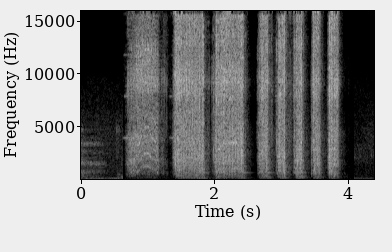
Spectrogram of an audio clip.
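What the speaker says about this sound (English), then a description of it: "I ended up pre-drilling these two so that it didn't split" A power drill whines in a long burst, then another, followed by several short rapid trigger pulses, loud and close, pre-drilling wood for a ramp build.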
